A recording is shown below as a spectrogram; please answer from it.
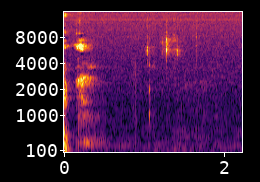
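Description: Two faint computer keyboard key clicks close together about a second in, otherwise near silence.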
